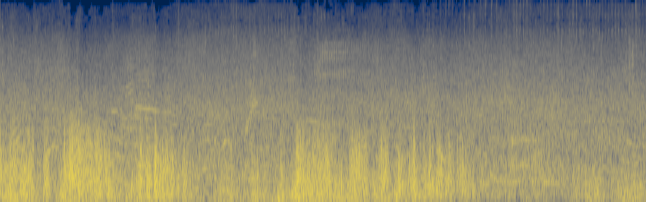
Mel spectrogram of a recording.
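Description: Busy open-air crowd ambience: indistinct chatter of many passers-by, with wind gusting on the microphone, the gusts easing off in the last second or two.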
